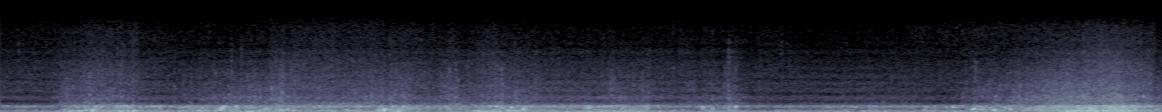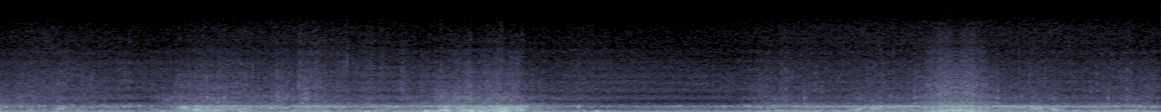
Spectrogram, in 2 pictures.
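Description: Ocean waves roll in with a steady, deep rumble, surging louder every few seconds as each one breaks and washes up, with no voices over the continuous churning water.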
